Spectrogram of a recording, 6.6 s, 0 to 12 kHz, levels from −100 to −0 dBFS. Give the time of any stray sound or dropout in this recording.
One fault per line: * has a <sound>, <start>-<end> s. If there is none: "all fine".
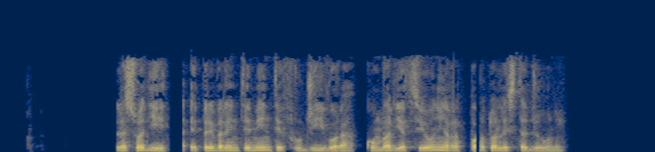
* has a dropout, 1.7-1.8 s
* has a dropout, 4.7-4.8 s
